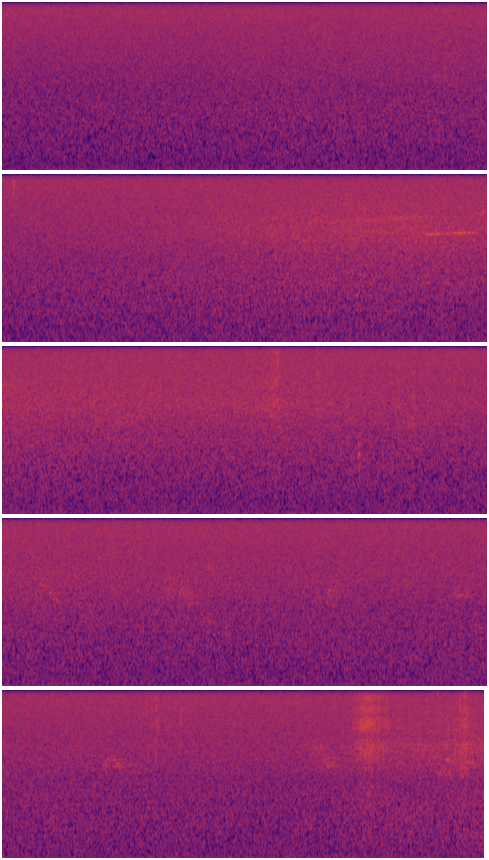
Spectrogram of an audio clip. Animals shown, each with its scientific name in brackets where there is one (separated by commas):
Black-throated Green Warbler (Setophaga virens), Red-eyed Vireo (Vireo olivaceus)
